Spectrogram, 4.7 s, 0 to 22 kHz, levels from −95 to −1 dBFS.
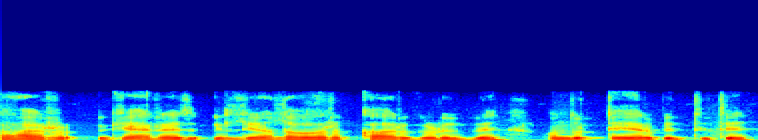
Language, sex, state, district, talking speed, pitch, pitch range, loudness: Kannada, male, Karnataka, Koppal, 115 wpm, 85 Hz, 85-90 Hz, -18 LUFS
